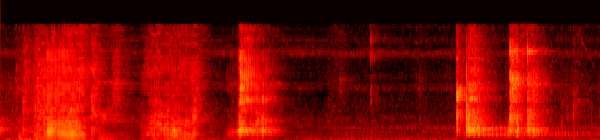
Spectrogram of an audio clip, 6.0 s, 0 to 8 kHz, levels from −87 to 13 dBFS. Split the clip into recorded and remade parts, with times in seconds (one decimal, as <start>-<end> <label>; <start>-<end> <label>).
0.0-0.4 recorded; 0.4-3.3 remade; 3.3-6.0 recorded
